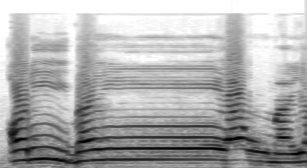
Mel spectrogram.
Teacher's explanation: کے بعد یا آ گئی، یا حروف ادغام میں سے، تو یہاں پہ ادغام با گنہ کریں گے، یعنی ناک میں آواز بھی جائے گی، ادغام بھی ہوگا،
